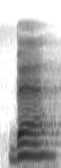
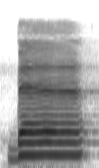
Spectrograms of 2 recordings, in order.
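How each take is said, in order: First: The vowel is not held for its full length. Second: The vowel is held out for its full length. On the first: The speaker calls it wrong. "ne pas donner le temps exact de la prolongation" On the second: The speaker calls it right. "la prononciation correcte"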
